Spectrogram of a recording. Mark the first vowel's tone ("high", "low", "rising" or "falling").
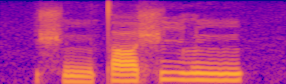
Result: low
